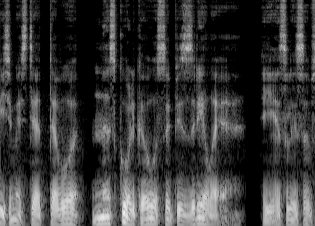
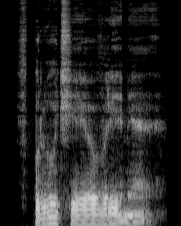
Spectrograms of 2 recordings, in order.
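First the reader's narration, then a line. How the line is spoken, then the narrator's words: Tired sigh, hunter. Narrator (Russian): Вздохнул охотник устало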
